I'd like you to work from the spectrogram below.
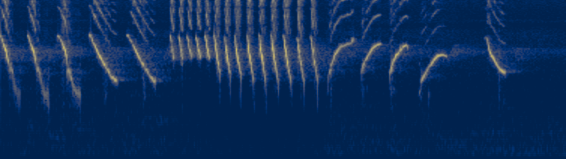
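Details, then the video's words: Singing practice by a young canary: falling whistled strokes lead into a fast, loud trill of steep sweeps, followed by several upward-curving slurs and a final falling note. "Young Canary Singing Practice – Surprisingly Good for a Beginner!"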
